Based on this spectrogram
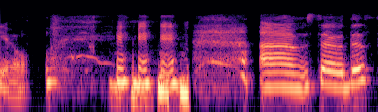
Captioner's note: laughs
